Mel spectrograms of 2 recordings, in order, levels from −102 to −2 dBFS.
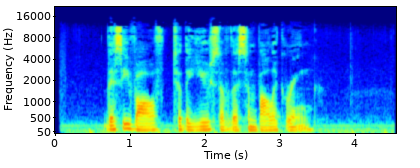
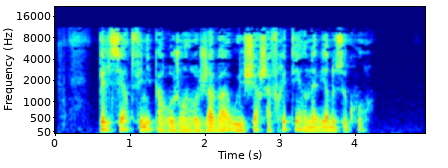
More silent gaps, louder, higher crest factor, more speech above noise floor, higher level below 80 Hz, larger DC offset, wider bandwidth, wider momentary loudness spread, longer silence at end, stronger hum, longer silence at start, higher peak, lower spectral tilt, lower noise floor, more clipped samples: neither; about the same, -29 LUFS vs -30 LUFS; about the same, 18 dB vs 20 dB; second, 21 dB vs 50 dB; about the same, -52 dBFS vs -52 dBFS; neither; first, 13 kHz vs 11.5 kHz; first, 11 LU vs 8 LU; second, 0.05 s vs 0.8 s; neither; about the same, 0.1 s vs 0.2 s; about the same, -12 dBFS vs -12 dBFS; first, -5 dB/octave vs -3 dB/octave; second, -49 dBFS vs -82 dBFS; neither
